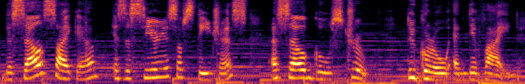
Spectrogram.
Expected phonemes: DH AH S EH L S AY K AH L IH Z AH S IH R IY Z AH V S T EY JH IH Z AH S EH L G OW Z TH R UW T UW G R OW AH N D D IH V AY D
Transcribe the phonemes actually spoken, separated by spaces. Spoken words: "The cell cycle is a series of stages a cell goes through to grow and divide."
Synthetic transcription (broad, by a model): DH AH S EH L S AY K AH L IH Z AH S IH R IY S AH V S T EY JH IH S AH S EH L G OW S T R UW T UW G R OW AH N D D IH V AY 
